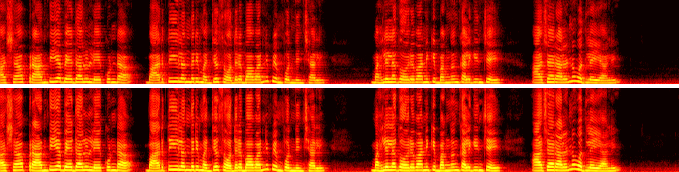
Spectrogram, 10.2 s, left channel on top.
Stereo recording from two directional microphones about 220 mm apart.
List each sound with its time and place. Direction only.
0.0 s a woman's voice: 35° right (ahead or behind)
